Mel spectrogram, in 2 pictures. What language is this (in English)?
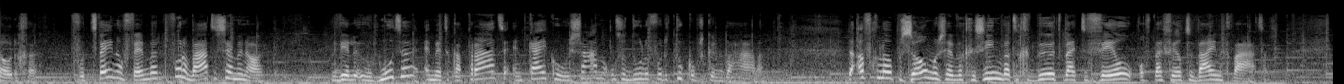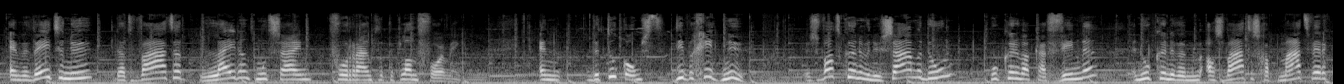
Dutch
